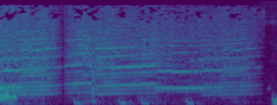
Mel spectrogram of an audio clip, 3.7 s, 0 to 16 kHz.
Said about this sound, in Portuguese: o Nibra acabou colocando um som de motor da F1 que a gente tem saudade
